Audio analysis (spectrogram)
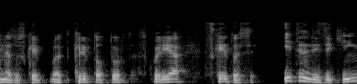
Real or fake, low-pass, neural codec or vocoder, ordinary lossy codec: real; 7.2 kHz; none; MP3, 32 kbps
